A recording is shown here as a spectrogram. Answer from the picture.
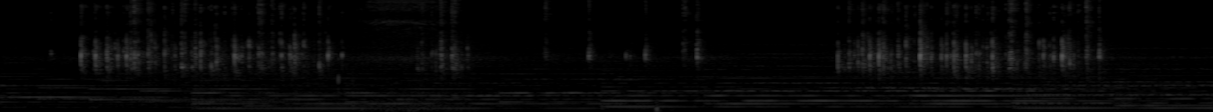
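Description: Typing on a computer keyboard: two quick runs of keystrokes, a few seconds apart, with a few scattered key presses between them, over soft background music.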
